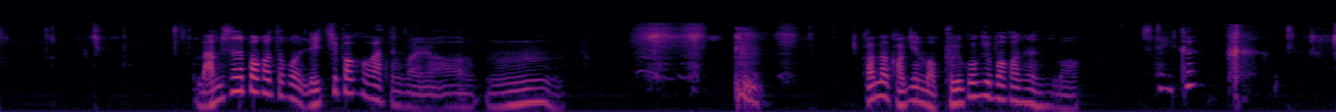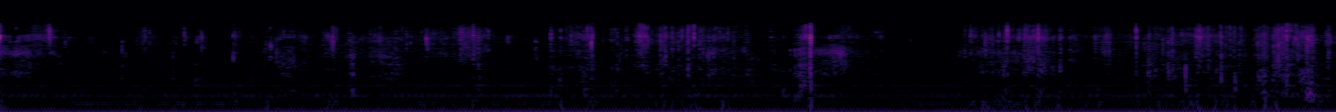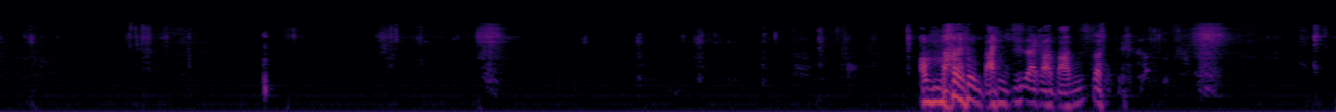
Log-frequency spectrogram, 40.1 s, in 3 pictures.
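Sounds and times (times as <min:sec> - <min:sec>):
crunchy chewing of burger: 0:00.0 - 0:02.0, 0:12.3 - 0:35.9, 0:38.0 - 0:40.0
paper wrapper crinkling: 0:16.2 - 0:22.1, 0:22.9 - 0:27.2, 0:27.9 - 0:28.7.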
